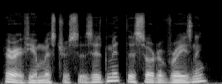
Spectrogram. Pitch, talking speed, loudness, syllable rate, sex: 105 Hz, 215 wpm, -17 LUFS, 6.7 syllables/s, male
